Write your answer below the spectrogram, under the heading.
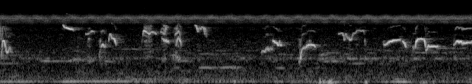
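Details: Young oriental magpie-robin in the learning stage keeps up a ngeriwik twitter. Clusters of high chirps and bent whistles are broken by brief pauses, and a curling whistle is repeated near the end over a faint low hum.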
